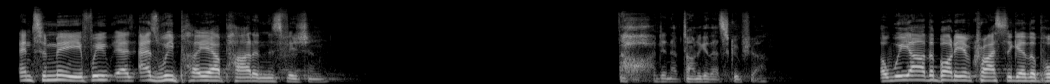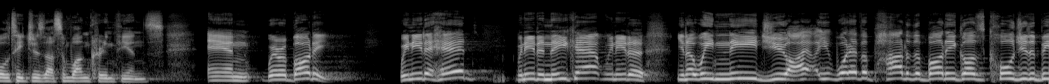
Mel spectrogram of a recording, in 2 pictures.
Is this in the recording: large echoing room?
yes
